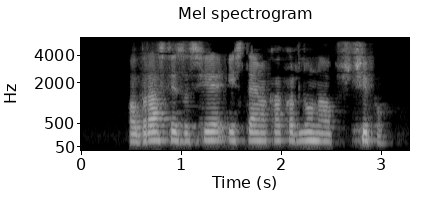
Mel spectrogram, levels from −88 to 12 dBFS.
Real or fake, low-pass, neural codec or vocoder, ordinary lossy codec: real; 5.4 kHz; none; AAC, 24 kbps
